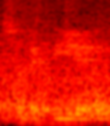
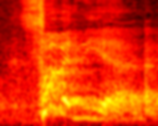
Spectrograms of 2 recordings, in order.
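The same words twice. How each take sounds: First: It is said flatly, with low energy. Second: It is said with lively, high energy.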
